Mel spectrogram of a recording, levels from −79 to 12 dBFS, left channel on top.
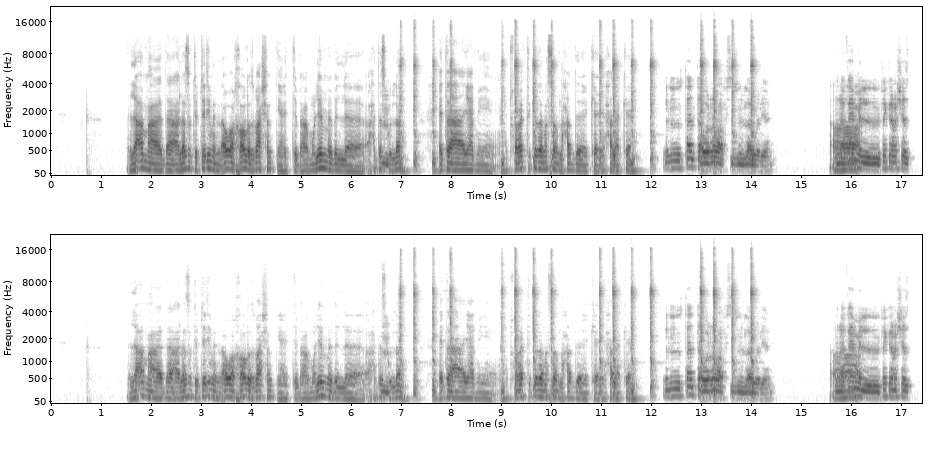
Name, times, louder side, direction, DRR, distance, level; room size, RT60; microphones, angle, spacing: voice 1, 1.5-7.0 7.7-8.9 9.2-11.7 15.6-16.2, left 3 dB, 65° left, 0.5 m, -26 dB
sound 1, 6.9-7.3 7.6-8.1 9.0-10.1 10.9-12.1 13.0-13.7 14.0-14.1, right 1 dB, 20° right, 0.8 m, -29 dB
voice 2, 12.2-14.4 15.7-17.1, left 1 dB, 10° left, 0.4 m, -26 dB
3.7 x 2.4 x 2.3 m
head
